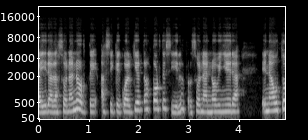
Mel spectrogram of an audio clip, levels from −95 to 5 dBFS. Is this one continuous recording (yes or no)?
yes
